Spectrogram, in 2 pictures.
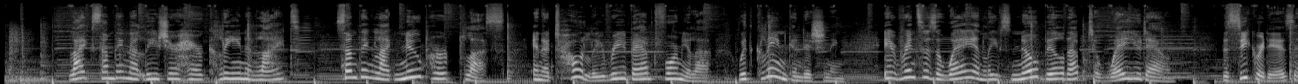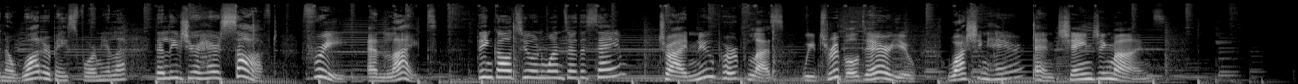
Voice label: female american english hair comercial

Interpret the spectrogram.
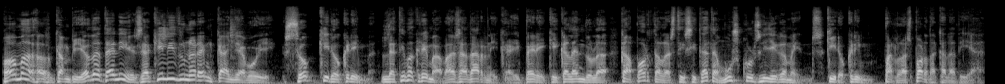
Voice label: male catalan medicine comercial; ideasonora

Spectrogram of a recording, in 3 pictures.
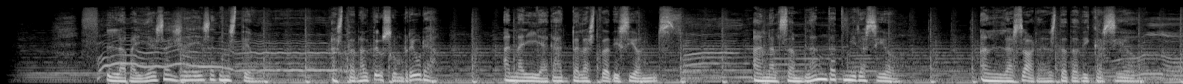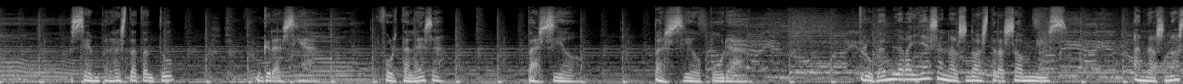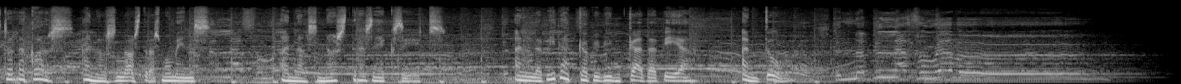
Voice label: female catalan beauty comercial; ideasonora

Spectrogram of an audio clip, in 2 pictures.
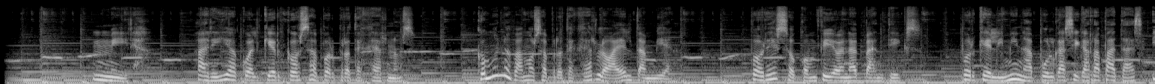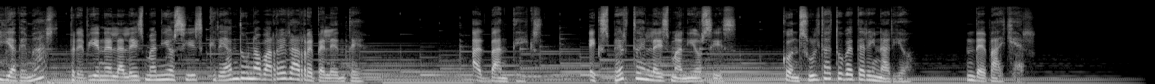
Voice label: female spanish dogs comercial

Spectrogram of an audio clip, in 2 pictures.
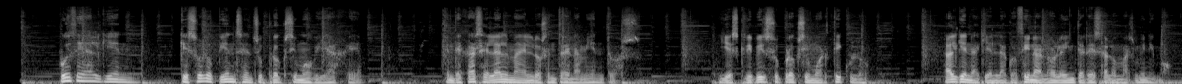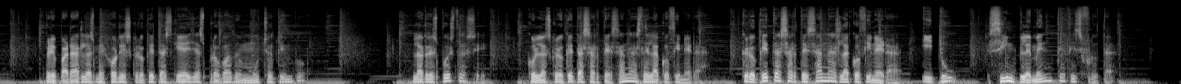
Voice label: male spanish food comercial; ideasonora

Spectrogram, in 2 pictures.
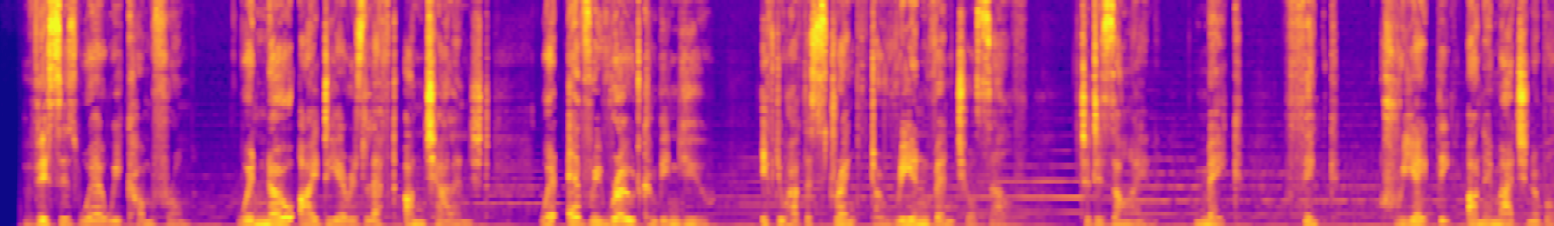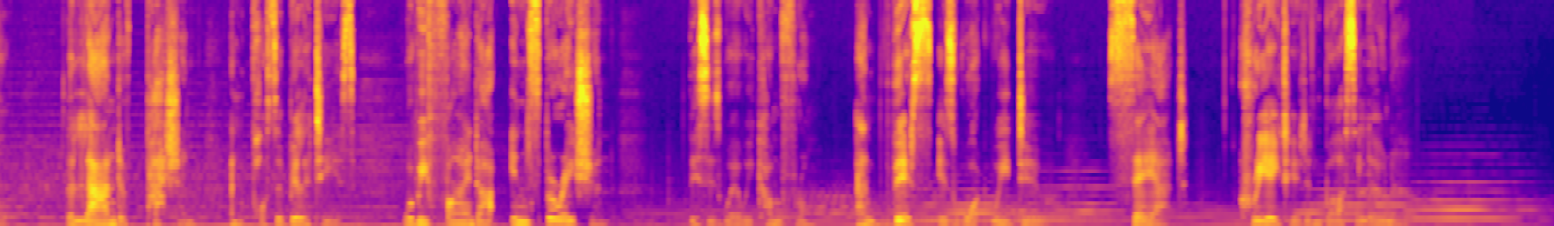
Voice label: female british english car comercial; ideasonora

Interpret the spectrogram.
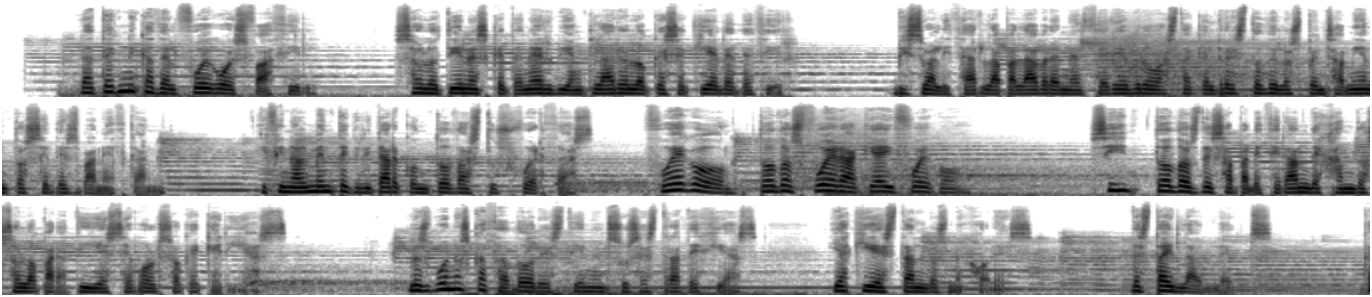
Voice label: female spanish comercial; wallmart; ideasonora

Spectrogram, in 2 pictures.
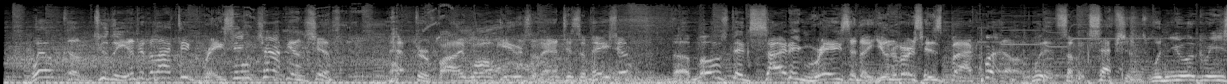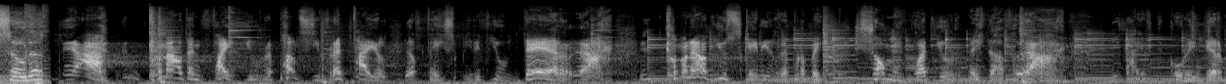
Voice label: male american english cartoon voices; ideasonora

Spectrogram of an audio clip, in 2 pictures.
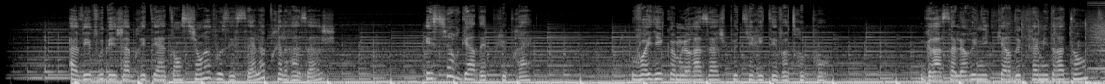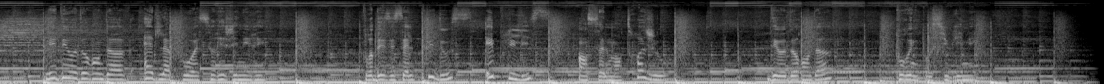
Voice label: female french tv comercial; ideasonora

